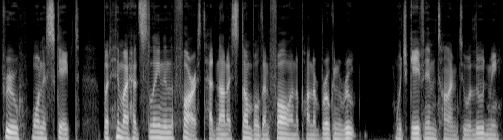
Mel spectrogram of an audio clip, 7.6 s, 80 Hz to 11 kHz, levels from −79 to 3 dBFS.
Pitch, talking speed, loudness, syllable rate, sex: 115 Hz, 220 wpm, -18 LUFS, 5.8 syllables/s, male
